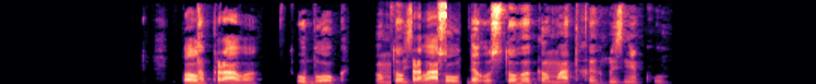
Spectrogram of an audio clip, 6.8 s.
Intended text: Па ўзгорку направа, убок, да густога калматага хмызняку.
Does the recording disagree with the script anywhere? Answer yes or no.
yes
